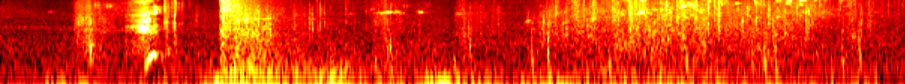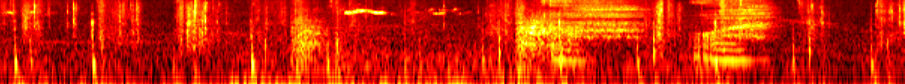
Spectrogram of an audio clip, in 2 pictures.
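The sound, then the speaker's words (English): A warship explodes while fighting in a battle: a heavy, rumbling explosion bursts out amid chaotic battle noise, with crashing impacts and scattered thuds, followed by more booms and debris clatter. “That was the SSV Kilimanjaro fighting a Reaper. It's a shame, since it was one of the Alliance's most powerful ships.”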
